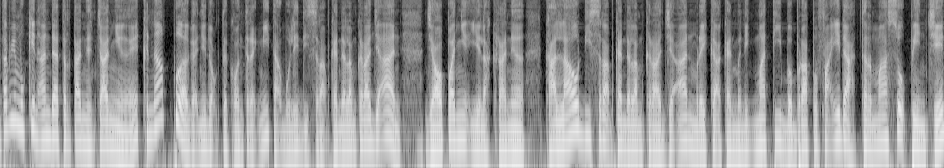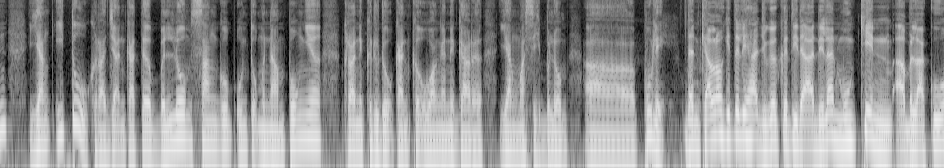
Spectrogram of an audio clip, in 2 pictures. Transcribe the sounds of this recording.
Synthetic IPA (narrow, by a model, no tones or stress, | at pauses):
ət̪ap̬imũŋkɪnandat̪ərt̪aɲət̪aɲə̃ɛkənãpəaɡaʔɲãdɔk̚t̪ərkɔnt̪ɾɛk̚nit̪aʔbolɛhdisəɾap̚kandalamkəɾad͡ʒaʔan | d͡ʒawapanɲãijəlahkəɾanã | kalawdisəɾap̚kandalamkəɾad͡ʒaʔanməɾekaːkanmə̃nik̚mãt̪ibəbəɾapəfaʔidaht̪ərmasʊʔ̚pɛɲt͡ʃɪn | jaŋit̪ukəɾad͡ʒaʔankat̪əbəlʊmsaŋɡʊp̚unt̪ʊk̚mə̃nãmpʊŋɲã | kəɾanãkədudʊʔkankəuaŋãnːə̃ɡaɾa | jaŋmãsɪhbəlʊm | ʔəpulɪhdankalawk̬it̪̬aliɦat̪̚d͡ʒuɡakət̪̬idaʔadilanmuŋkɪnəbəlaku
